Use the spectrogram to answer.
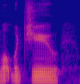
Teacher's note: And that's because when you get a D followed by a yod, in standard Southern British English, some speakers use something called yod coalescence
